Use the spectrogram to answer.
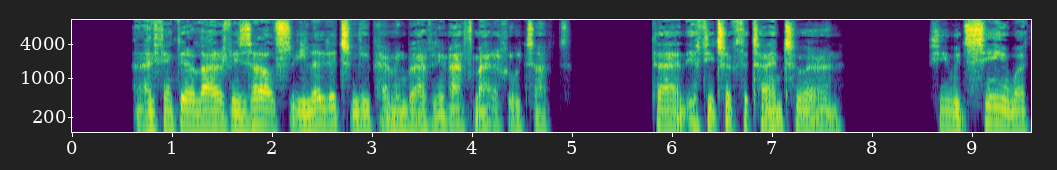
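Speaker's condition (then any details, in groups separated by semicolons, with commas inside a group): Parkinson's; hidden in early stages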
